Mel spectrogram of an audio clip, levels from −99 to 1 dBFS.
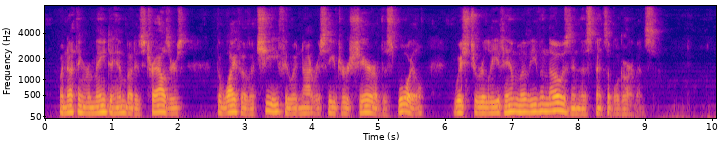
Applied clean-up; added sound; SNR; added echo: none; none; none; none.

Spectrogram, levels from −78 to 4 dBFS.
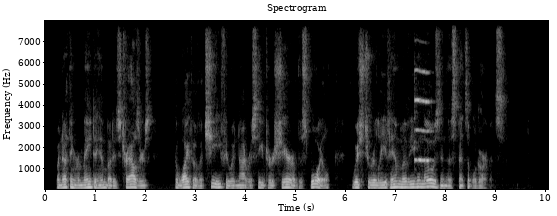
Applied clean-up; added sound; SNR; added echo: neural mask model RNNoise.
